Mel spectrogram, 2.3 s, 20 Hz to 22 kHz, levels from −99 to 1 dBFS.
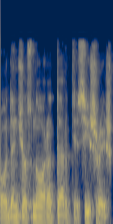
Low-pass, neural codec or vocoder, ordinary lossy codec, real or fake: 9.9 kHz; none; Opus, 64 kbps; real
